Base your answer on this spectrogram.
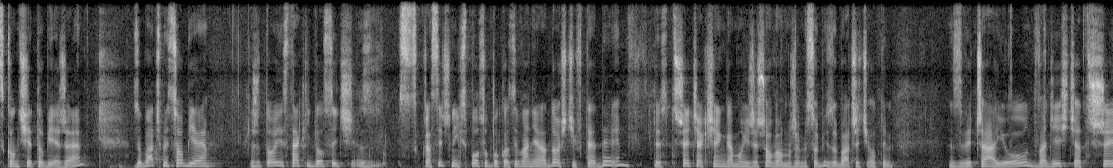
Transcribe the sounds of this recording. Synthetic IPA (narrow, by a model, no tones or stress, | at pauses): skɔnt̪ɕɛt̪ɔbʲjɛʐɛ | zɔbat͡ʂmɘsɔbʲjɛ | ʐɛt̪ɔjɛst̪ːakʲid̪ɔsɘt͡ɕ | klasɘt͡ʂnɘixspɔsupɔkazɘvaɲaɾad̪ɔɕt͡ɕift̪ɛd̪ɘt̪ɔjɛst̪tʂɛt͡ɕakɕɛŋɡamɔjʐɛʂɔvamɔʐɛmɘsɔbʲjɛzɔbat͡ʂɘt͡ɕɔt̪ɘm | zvɘt͡ʂajud̪vad͡ʑeɕt͡ɕatʂɘ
